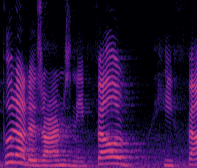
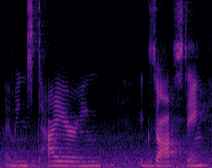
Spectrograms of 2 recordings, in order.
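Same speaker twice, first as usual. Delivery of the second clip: whisper; 7 dB quieter than usual. Real, not acted. Explains word to child aside.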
